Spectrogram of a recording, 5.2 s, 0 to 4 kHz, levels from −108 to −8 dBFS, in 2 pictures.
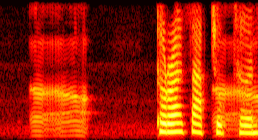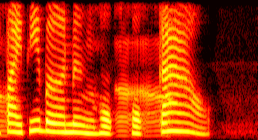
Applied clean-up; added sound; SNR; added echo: none; Burping, eructation; 15 dB; none.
